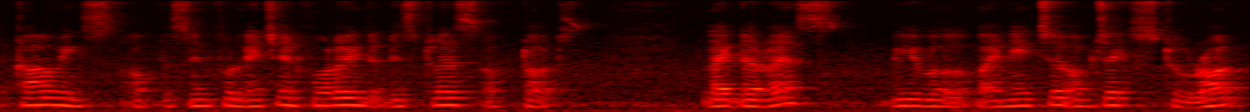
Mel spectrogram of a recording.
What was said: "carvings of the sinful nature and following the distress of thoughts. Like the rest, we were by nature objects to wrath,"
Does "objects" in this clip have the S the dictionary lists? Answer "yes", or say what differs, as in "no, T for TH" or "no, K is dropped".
yes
